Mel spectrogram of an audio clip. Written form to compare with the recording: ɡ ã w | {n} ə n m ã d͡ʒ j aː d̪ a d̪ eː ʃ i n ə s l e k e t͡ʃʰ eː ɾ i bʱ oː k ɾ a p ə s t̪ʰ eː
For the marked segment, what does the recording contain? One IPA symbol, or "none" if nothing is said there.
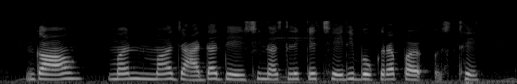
m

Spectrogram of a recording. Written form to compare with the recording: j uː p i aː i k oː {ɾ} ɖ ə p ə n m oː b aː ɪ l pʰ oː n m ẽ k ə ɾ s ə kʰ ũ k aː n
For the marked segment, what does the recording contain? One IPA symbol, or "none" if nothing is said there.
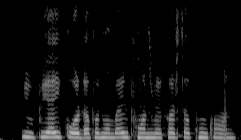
ɾ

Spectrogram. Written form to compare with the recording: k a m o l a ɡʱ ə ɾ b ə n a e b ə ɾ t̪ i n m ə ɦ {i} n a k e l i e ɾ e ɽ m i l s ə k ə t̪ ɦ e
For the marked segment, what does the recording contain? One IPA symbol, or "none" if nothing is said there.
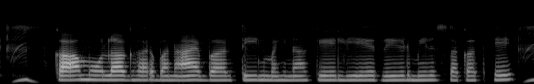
i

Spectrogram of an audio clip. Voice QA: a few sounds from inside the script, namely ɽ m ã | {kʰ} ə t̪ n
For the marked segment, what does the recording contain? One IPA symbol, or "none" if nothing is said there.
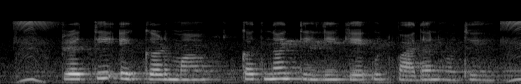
k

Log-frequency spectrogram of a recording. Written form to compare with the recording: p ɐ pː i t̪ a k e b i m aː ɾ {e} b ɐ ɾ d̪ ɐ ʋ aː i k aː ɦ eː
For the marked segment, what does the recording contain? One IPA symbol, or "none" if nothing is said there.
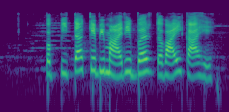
i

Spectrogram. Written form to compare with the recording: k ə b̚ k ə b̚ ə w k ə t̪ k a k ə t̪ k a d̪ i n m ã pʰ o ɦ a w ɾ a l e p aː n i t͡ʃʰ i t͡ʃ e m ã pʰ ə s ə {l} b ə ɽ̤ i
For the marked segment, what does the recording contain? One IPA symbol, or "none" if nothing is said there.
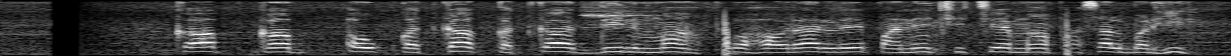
l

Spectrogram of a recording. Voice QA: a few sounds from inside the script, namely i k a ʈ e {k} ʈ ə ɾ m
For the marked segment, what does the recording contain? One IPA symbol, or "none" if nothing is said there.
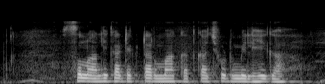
k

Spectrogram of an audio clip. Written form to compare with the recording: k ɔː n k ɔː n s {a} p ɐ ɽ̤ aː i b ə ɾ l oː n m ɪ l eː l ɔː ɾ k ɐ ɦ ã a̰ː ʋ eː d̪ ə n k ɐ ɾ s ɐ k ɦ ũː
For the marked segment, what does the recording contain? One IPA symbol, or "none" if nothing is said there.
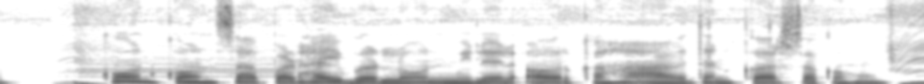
a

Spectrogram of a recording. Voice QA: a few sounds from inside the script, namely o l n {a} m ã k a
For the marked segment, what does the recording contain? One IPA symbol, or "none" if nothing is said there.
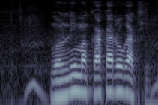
i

